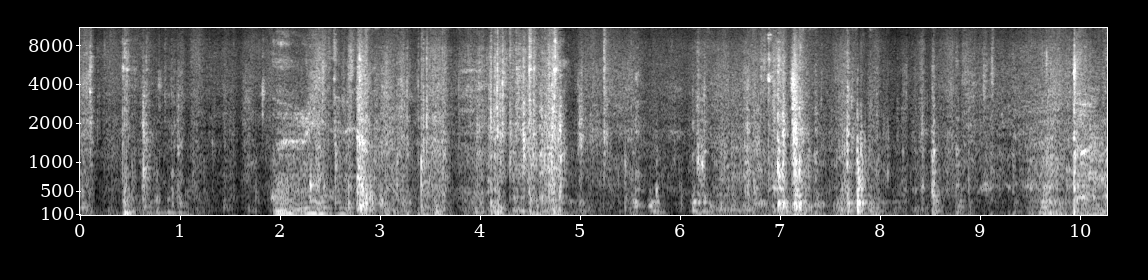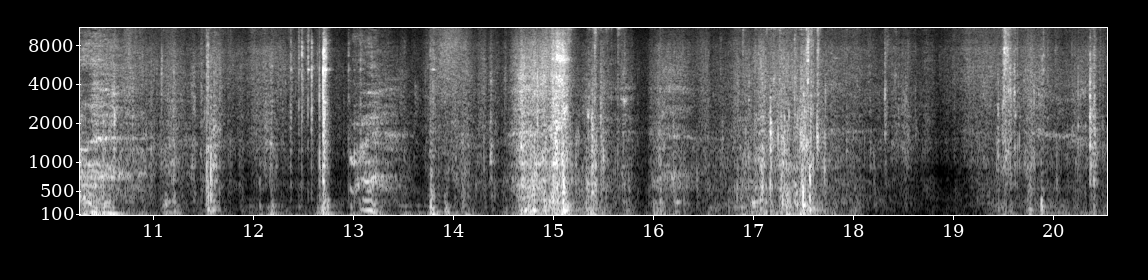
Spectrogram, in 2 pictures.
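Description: A person crawling over rough lava rock: irregular scraping and shuffling of knee pads, clothing and gear against the rock, with scattered knocks.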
